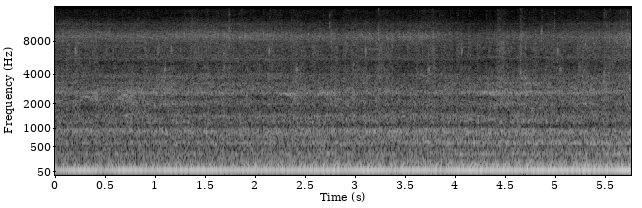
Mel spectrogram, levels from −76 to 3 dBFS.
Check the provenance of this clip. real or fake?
real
